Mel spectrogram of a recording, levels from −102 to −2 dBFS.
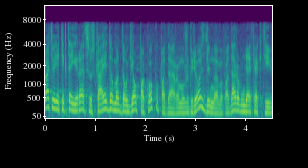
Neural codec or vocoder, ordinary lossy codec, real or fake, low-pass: codec, 16 kHz, 8 kbps, FunCodec, trained on Chinese and English, 25 frames a second; MP3, 64 kbps; fake; 7.2 kHz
